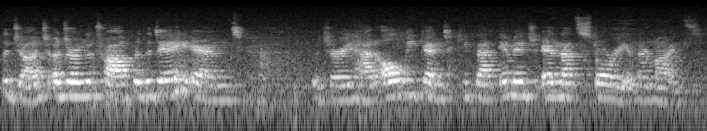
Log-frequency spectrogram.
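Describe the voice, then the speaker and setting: A teenage female student playing a composed, seasoned woman prosecutor in a measured, formal stage monologue. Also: mid-range voice, steady tone, dull audio, lightly acted. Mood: composed, grave. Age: teens. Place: theatre stage before an audience. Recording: echoey theatre, distant camera, background noise.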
